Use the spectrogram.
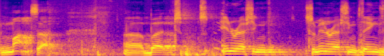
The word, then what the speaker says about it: matzah: ordered it and it it's not matzo's but it's pronounced usually matzah but interesting some interesting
